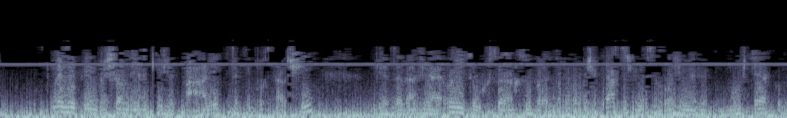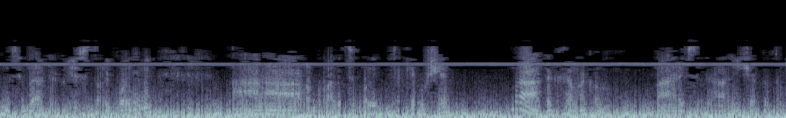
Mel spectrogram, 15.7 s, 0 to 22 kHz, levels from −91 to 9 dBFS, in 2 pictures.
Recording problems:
distortion; heavy; 6 dB below the speech
garbled, watery; badly; nothing above 5 kHz
wind noise on the microphone; heavy; 6 dB below the speech
high-pitched whine; noticeable; throughout; 3 kHz, 20 dB below the speech

